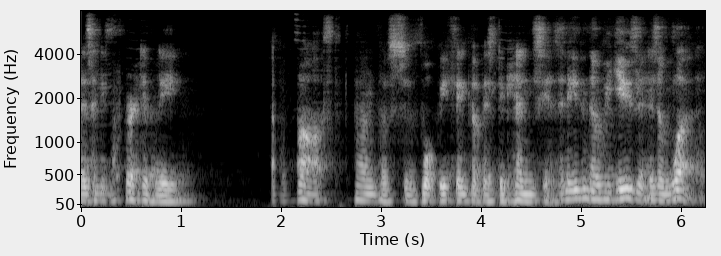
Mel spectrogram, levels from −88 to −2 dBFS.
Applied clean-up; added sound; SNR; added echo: neural mask model DeepFilterNet 3.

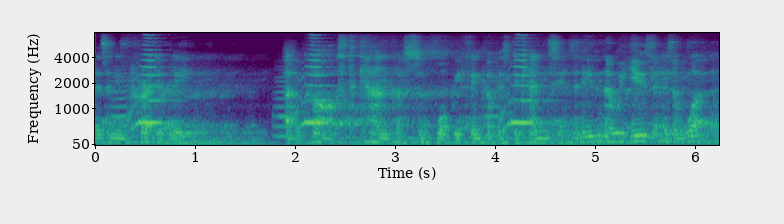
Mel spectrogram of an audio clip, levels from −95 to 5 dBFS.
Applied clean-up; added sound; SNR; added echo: none; Brass instrument; 2 dB; reverberation time 2.5 s.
